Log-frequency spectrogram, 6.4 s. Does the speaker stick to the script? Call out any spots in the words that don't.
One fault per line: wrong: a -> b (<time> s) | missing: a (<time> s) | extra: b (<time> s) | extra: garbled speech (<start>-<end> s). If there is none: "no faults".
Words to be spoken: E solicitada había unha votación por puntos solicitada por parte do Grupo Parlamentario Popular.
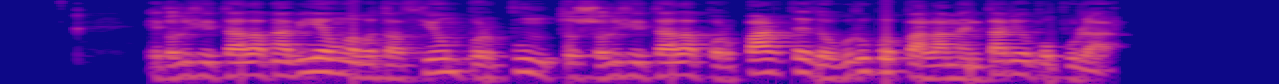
no faults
